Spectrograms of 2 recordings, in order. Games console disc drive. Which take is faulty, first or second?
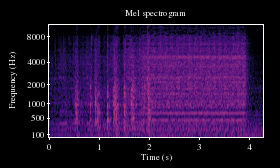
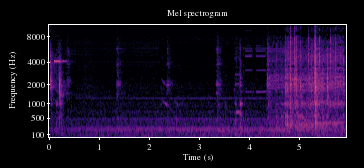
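first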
